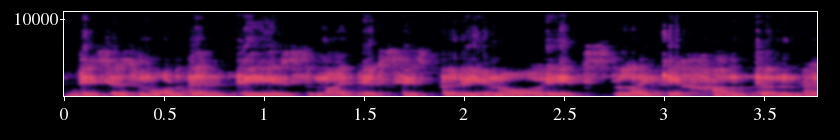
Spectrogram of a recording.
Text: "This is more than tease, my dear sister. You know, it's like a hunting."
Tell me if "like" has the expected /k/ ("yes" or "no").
yes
